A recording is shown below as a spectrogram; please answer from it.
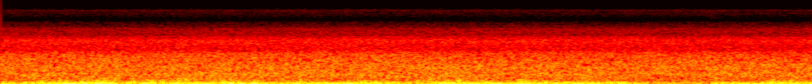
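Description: Wind blowing across the camera's microphone: a rough, rumbling rush that rises and falls in gusts.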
